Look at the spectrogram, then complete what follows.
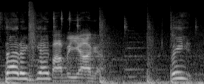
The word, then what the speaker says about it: Baba Yaga: How do you pronounce that again? Baba Yaga. Wait, Bayaga.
